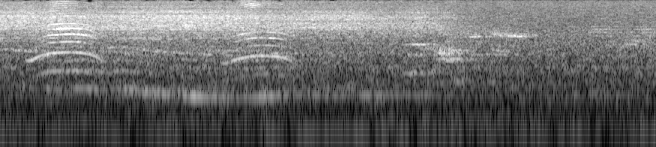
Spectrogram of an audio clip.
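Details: Domestic cat giving two clear meows, each rising then falling in a short arc, followed by fainter mewing over a steady background hum.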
